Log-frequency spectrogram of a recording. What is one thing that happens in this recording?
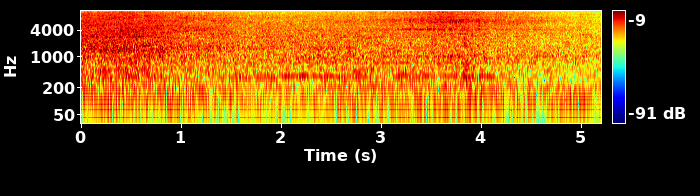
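Motor scooters ride past on a street.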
